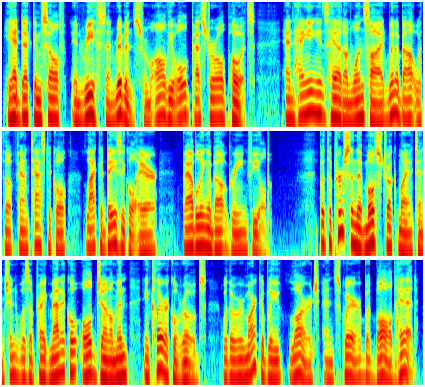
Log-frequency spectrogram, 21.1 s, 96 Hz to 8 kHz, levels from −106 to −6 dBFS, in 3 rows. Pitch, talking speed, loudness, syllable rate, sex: 125 Hz, 160 wpm, -19 LUFS, 5.0 syllables/s, male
